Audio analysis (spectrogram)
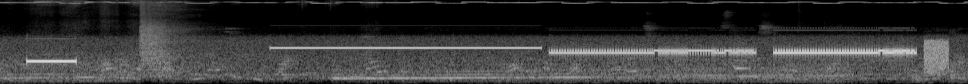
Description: Fax machine handshake, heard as a beep, a long tone and a warble, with phone line noise and the noise inside a bus.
